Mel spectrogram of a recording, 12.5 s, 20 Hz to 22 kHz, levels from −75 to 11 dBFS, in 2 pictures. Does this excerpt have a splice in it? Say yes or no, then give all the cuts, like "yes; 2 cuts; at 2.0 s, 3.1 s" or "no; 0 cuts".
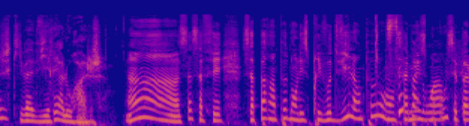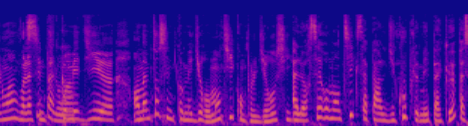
no; 0 cuts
